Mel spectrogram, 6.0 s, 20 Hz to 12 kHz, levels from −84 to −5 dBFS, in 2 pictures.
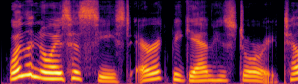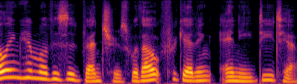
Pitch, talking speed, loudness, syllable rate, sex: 200 Hz, 180 wpm, -19 LUFS, 5.7 syllables/s, female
